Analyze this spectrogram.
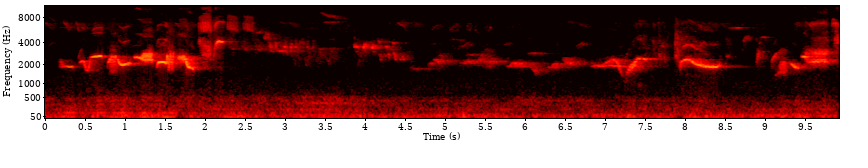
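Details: Young peregrine falcons, 54 and 56 days old, at De Mortel, Netherlands, on 17 June 2021 give thin, wavering whistled calls, bending up and down in quick bursts, over a low steady background rumble.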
